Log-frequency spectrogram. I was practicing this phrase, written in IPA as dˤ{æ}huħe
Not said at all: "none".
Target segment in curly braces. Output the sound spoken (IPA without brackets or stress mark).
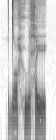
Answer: æ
